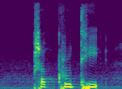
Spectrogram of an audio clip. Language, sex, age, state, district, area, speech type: Telugu, female, 18-30, Telangana, Suryapet, urban, spontaneous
